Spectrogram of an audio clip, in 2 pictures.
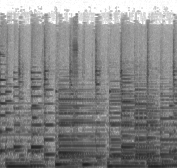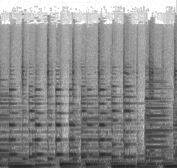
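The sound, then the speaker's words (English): A jazz piano recording plays steadily and fairly loud, with rhythmic chords and melodic runs over a walking bass line, with no voices. “This is not a holiday song, but his tone on the keys might sound familiar.”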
